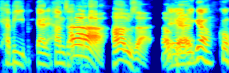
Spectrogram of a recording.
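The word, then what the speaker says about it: Khamzat: the the correction here they don't pronounce the k it's pronounced hamza like habib got it ah hamza okay there you go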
